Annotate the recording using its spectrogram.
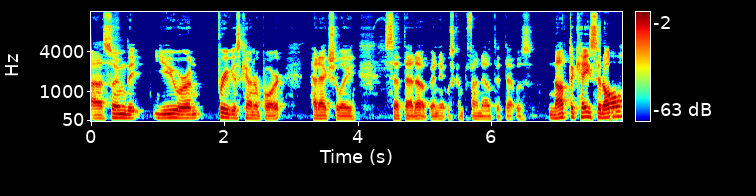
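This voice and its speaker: With a Southern US accent, a man speaks at medium pitch and a moderate pace, his intonation lively and his loudness swinging widely. The recording is very clean, the background silent. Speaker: safety podcast host. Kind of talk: casual podcast chat. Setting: in person at a conference in Chicago.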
